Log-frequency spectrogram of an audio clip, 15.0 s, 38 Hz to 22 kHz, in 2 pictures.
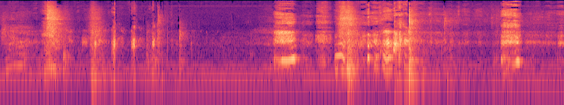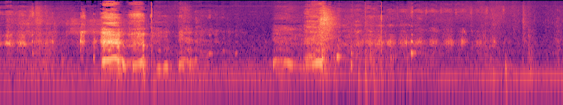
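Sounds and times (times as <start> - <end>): people laughing: 3.8 - 10.8, 11.4 - 14.3.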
